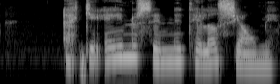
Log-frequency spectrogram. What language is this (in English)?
Icelandic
